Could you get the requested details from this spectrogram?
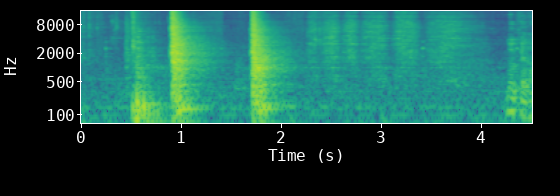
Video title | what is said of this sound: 简易版 脆皮烧肉 - 肯定成功 - 酥脆 美味多汁 - 气炸锅食谱 | Listen to how crispy it is.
